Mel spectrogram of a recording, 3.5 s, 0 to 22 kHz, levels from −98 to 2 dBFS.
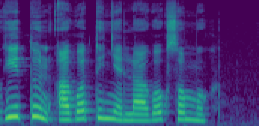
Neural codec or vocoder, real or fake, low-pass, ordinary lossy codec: none; real; none; none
